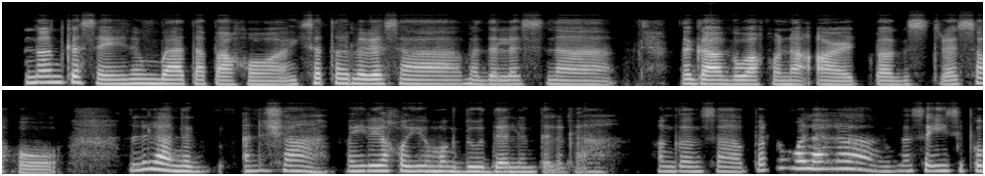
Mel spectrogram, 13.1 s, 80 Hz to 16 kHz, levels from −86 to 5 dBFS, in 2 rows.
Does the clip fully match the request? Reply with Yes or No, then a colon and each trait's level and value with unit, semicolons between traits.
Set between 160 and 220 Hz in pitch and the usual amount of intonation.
Yes: high, 190 Hz; average, 4.4 semitones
